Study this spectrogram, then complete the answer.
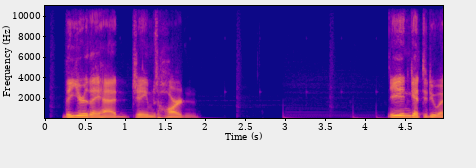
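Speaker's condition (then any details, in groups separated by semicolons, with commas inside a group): No condition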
